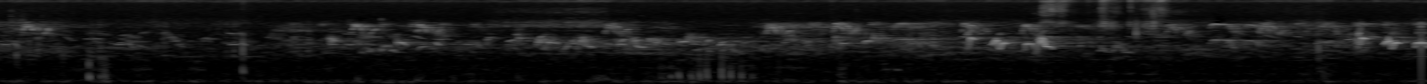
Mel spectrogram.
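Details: Morning birdsong in a garden: several birds chirping and twittering together at high pitch, overlapping bright notes with a few sharper whistles near the end, over faint low background hum.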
